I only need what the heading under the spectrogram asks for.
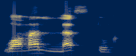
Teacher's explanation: মিমটা লামকে যুক্ত করবে কিন্তু কোনো গুন্না হবে না, কোনো দেরি করা যাবে না লামের উপরে, কারণ এটা বেলা গুন্নার হরফ। · নুন লামের সাথে যুক্ত হবে, এই জন্য নুন উচ্চারণ করা যাবে না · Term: ইদগামে বেলা গুন্না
